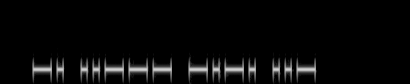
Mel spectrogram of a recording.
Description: Morse code, heard as a keyed tone, about 24 wpm, 700 Hz. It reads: N2CU
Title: Speed Racing - USA 1x2 Call Signs 20wpm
